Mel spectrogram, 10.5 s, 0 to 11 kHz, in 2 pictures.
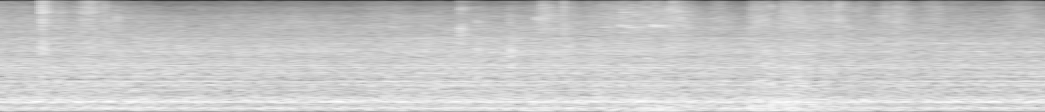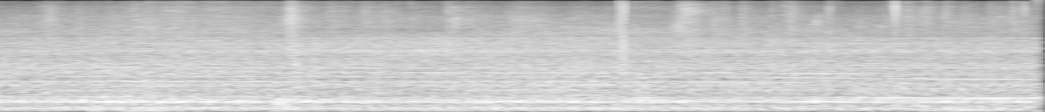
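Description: Mercedes-Benz Citaro C2 hybrid city bus standing stationary at a stop with its engine idling: a steady, even hum with a low rumble, and a slightly higher tone joining in near the end.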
